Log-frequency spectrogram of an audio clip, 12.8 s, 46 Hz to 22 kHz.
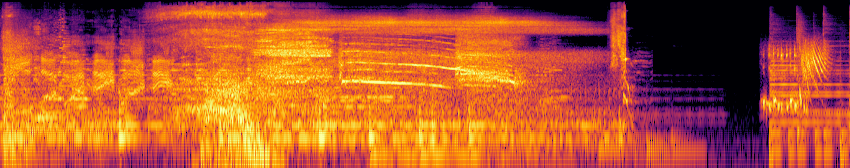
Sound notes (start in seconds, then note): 0.5 evil laugh; 3.1 growling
